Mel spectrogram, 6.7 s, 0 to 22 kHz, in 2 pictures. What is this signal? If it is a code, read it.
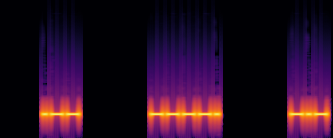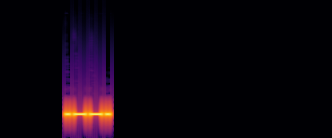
Morse code, heard as a keyed tone, about 31 wpm, spaced as for 10 wpm, 700 Hz. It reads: W9KP
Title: USA Call Signs - 4 Characters - 6x Character Spacing - 30wpm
